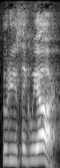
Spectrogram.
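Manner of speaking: loud offended yell; indignant shout. Acted. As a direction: shout it, insulted. Offended outburst.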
